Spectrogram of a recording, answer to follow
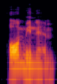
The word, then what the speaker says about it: hominem: de as pessoas falarem assim, mas para reclamar que tinha gente que odiava a pronúncia, por exemplo, da palavra hominem como ominem sem o h, mas essas mesmas pessoas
